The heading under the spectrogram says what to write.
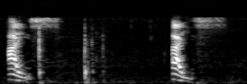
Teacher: the back of the tongue is first raised in the direction of the soft palate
